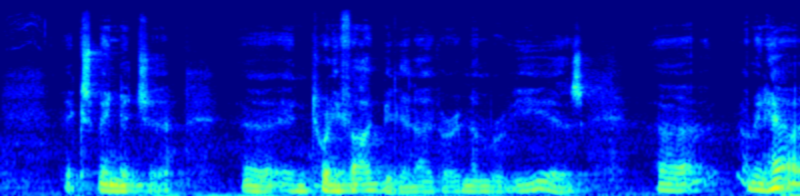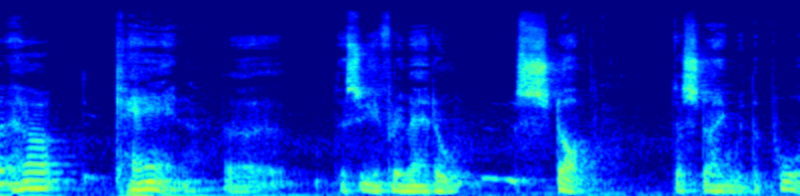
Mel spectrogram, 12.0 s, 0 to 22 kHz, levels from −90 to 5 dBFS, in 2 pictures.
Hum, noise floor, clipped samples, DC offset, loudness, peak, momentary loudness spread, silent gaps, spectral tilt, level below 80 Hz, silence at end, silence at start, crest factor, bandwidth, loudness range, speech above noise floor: none; -64 dBFS; under 0.1%; under 0.1%; -41 LUFS; -20 dBFS; 17 LU; none; -5 dB/octave; -62 dBFS; 0 s; 0 s; 20 dB; 17.5 kHz; 3 LU; 24 dB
